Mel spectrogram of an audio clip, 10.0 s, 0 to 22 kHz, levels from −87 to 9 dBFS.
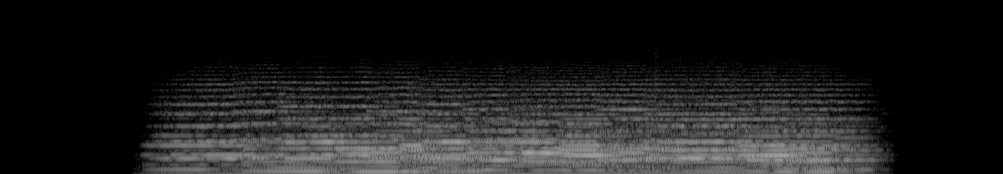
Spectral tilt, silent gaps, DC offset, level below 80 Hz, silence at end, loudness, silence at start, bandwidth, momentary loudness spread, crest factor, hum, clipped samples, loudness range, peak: -8.5 dB/octave; none; 0.2%; -46 dBFS; 1.05 s; -34 LUFS; 1.3 s; 8.6 kHz; 9 LU; 14 dB; none; under 0.1%; 5 LU; -20 dBFS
